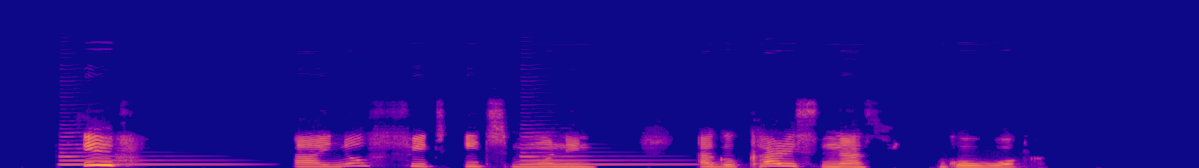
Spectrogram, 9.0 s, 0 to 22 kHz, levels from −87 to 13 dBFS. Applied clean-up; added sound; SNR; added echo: none; Wind instrument, woodwind instrument; 15 dB; none.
